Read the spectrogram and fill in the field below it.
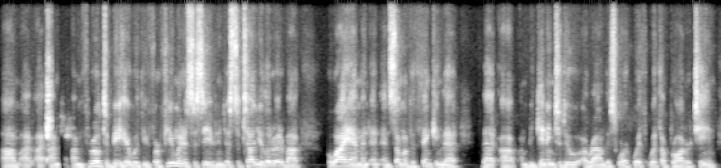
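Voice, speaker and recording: Halting, earnest man in his fifties. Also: mid-range voice, flat delivery, a little mellow. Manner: halting, many repeated words and restarts. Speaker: school superintendent. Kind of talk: public meeting remarks.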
